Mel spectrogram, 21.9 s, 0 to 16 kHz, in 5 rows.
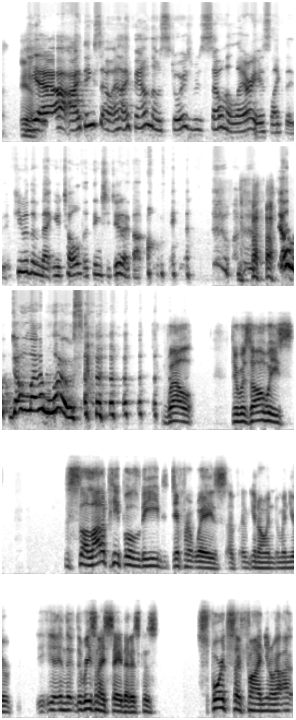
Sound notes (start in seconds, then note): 7.6 laughing; 10.2 laughing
